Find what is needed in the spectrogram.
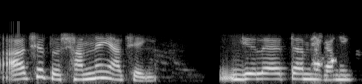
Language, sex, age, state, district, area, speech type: Bengali, female, 30-45, West Bengal, Dakshin Dinajpur, urban, conversation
